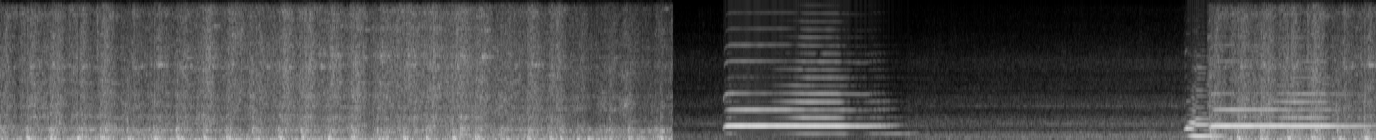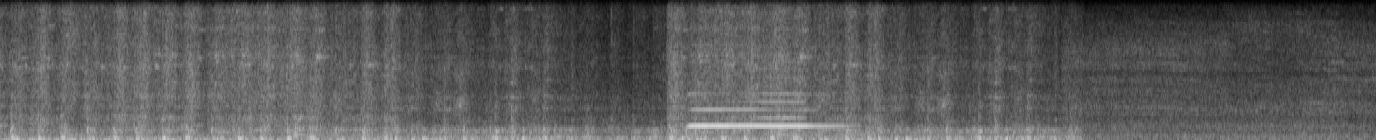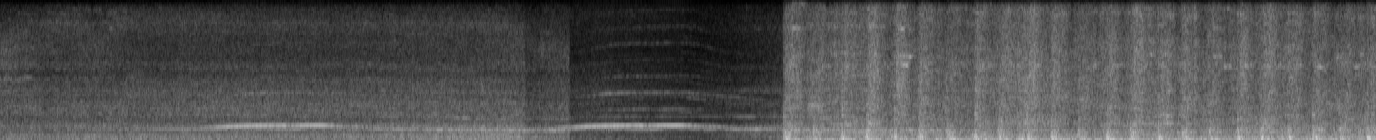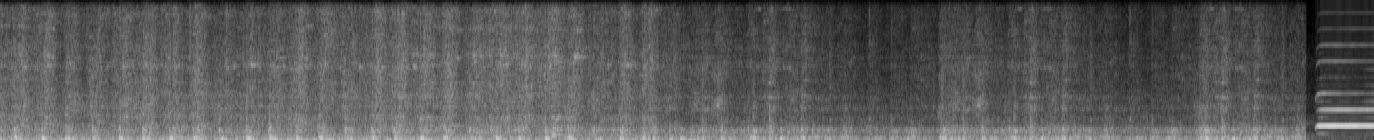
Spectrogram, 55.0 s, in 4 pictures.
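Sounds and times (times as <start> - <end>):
train wheels rattling over rails: 0.0 - 6.8, 12.0 - 24.7, 35.4 - 54.4
train horn blasts: 7.2 - 9.2, 11.8 - 13.8, 20.6 - 22.4, 29.6 - 31.0, 33.2 - 35.3, 54.4 - 55.0.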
